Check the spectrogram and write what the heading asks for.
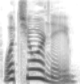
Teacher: I'm emphasizing your or chur or chore because I'm telling you mine, and now the emphasis is on you, yours.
